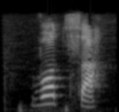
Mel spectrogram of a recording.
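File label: "водса", Komi, female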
